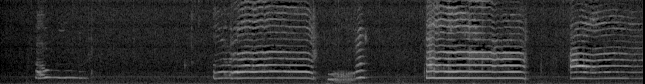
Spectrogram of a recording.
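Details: Domestic cat on catnip meowing indoors: three long, drawn-out harmonic meows, each about one to one and a half seconds, with a short rough chirp between them and a brief higher squeak at the start.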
